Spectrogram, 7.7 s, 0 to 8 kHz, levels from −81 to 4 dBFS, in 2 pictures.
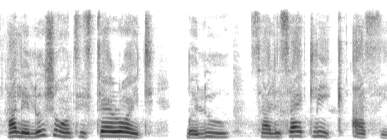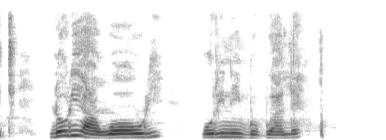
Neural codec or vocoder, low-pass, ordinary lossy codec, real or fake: none; 7.2 kHz; none; real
